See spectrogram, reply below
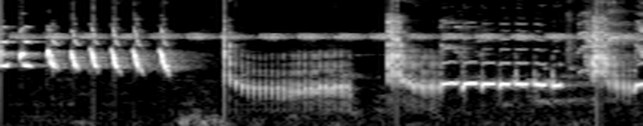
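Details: Energetic ngerek song from a Javan pied starling: six quick ringing chips, a low rattling squawk, then harsh descending notes and a pulsing level whistle, over a thin steady high tone.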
